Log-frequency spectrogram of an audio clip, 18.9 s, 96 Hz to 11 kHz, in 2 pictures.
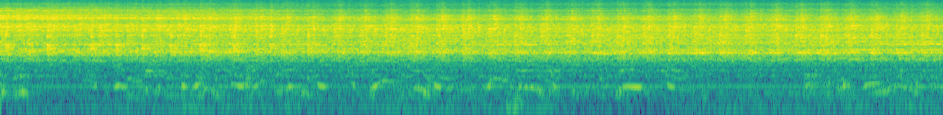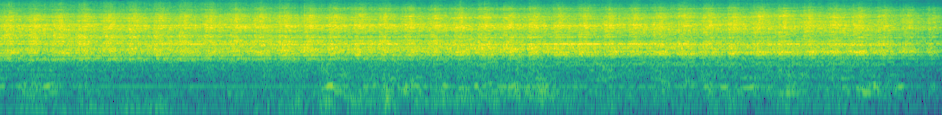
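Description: Class 08 diesel shunter running, a steady mechanical noise with a fast, even clatter.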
